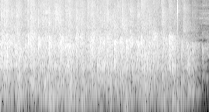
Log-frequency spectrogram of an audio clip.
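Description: A room of listeners at a university inaugural lecture gives a round of applause, steady dense clapping that fades out toward the end.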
